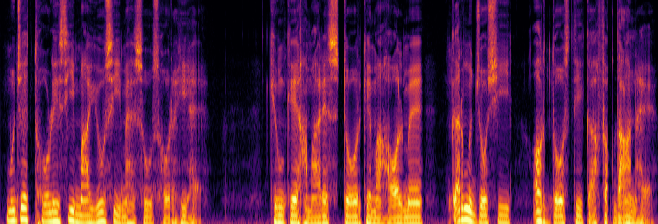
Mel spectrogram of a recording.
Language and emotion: Urdu, sad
